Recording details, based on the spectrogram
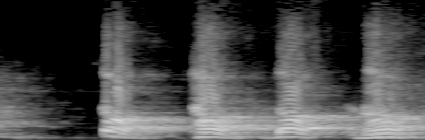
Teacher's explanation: पुढे येते टाळूचा मधला भाग कठीण भाग त्याला मूर्धा म्हटलं होतं तिथं मूर्ध्या जवळ हवा येते तिथं जीभ मागे वळते हवेला तिथं अडवते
